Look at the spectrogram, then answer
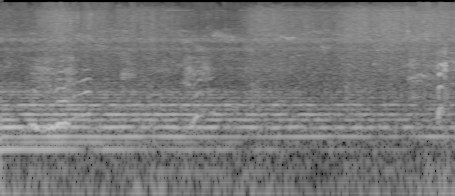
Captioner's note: girls giggling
